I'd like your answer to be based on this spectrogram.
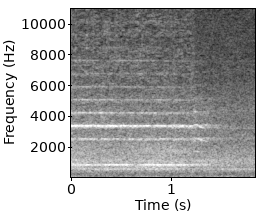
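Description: A train in Train Simulator 2014 rolling steadily along the Köln–Düsseldorf line, a constant rumble with a faint sustained tone riding over it, smooth and even.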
